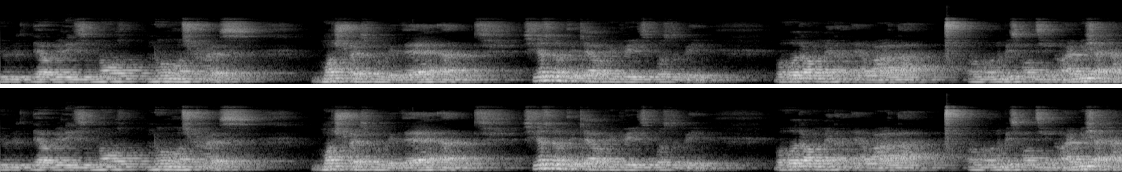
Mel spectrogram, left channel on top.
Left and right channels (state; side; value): normal; both; correlation 0.97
